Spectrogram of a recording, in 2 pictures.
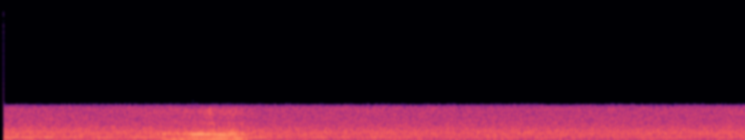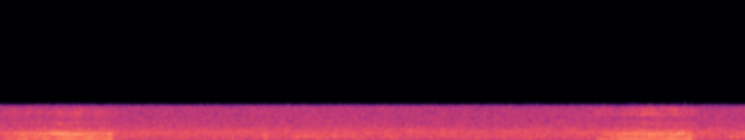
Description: Frank the pug. snoring.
